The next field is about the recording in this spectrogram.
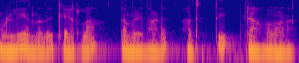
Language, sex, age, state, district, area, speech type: Malayalam, male, 45-60, Kerala, Wayanad, rural, spontaneous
